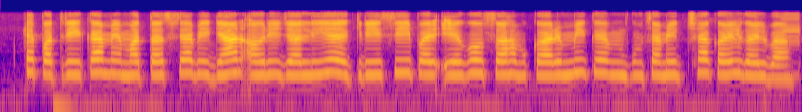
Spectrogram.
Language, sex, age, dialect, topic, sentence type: Bhojpuri, female, 18-24, Southern / Standard, agriculture, statement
